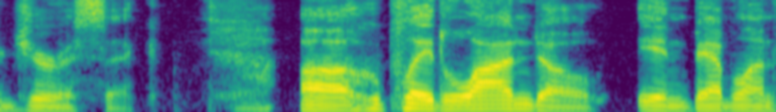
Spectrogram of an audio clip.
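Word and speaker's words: Jurasik: I met Peter Jurassic his name is pronounced Peter Jurassic who played Londo in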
